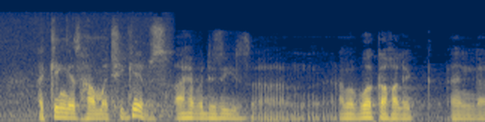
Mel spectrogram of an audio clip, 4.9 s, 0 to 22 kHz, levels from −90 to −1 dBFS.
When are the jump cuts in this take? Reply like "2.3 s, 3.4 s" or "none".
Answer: 1.8 s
